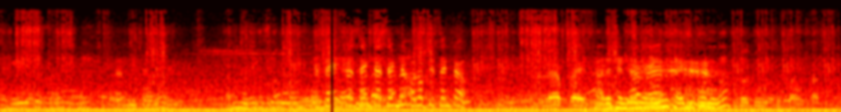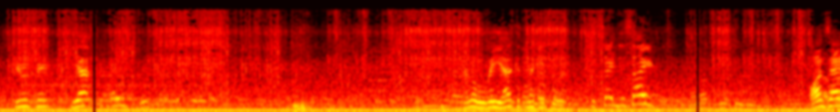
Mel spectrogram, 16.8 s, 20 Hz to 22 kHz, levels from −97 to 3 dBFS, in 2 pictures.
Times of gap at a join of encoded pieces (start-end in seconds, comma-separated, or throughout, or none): 3.30-3.33, 9.33-9.37, 15.37-15.40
